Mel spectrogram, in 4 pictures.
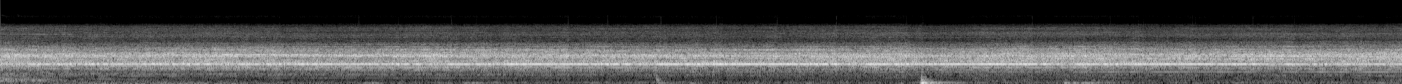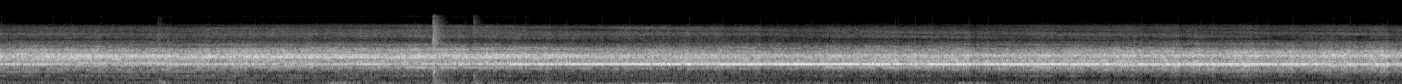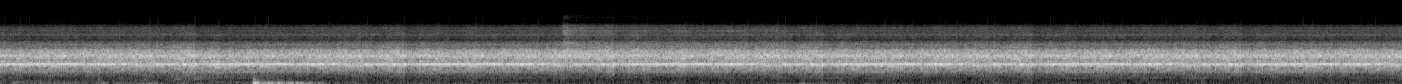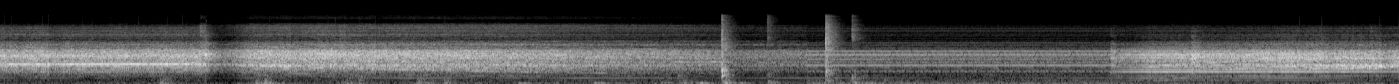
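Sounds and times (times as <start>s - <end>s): model electric locomotive whine: 0.0s - 56.0s
low thump: 9.2s - 9.8s, 30.6s - 31.2s.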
